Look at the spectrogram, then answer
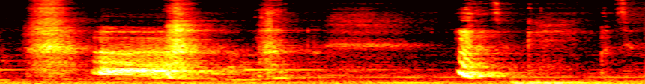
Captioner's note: soft piano music; David crying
